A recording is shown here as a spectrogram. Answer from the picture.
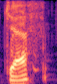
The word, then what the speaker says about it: Jeff: My name is Jeff, J-E-F-F, and I'm calling from the Bank of Cardiff. Cardiff is spelled C-A-R-D-I-F-F.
